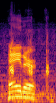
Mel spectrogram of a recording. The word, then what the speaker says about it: Hader: h h e itor is that the correct pronunciation I'm an American he never won an Emmy Award Hader thank you very much everybody we'll take a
